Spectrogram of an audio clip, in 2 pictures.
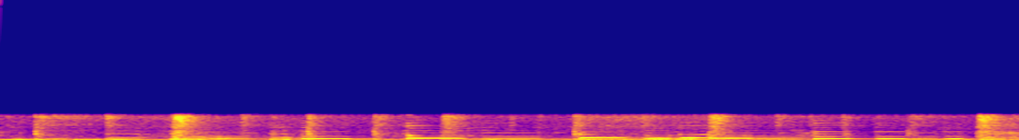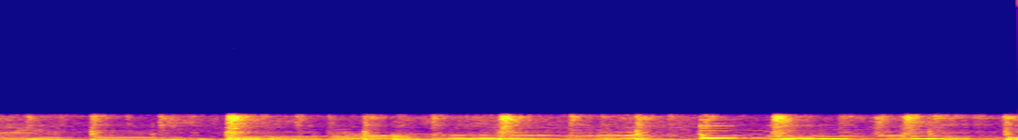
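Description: Live jazz from a trio of electric guitar, keyboard and drum kit. The guitar stands out, playing a moving line of single notes over the keyboard and the drum and cymbal rhythm.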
